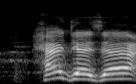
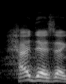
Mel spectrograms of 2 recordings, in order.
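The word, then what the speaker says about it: حجز: Hajaza Aliyun al-maq'ada. Ya semuanya. Hajaza Aliyun al-maq'ada. Diusahakan enggak ada mad, wanet bacanya. Hajaza bukan hajaza. Bedakan antara ada mad, antara enggak ada mad cara pembacaan.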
